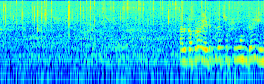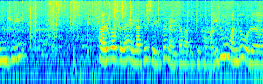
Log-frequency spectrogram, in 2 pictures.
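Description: Chopped shallots, grated coconut and garlic frying in oil in a clay pot, crackling steadily as a wooden spatula stirs them. A wavering voice without clear words rises over it twice, in the middle and later part.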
